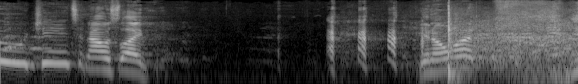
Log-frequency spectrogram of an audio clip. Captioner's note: laughter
